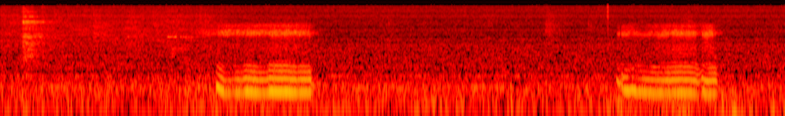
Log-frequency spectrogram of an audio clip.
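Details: Sleeping dog making two drawn-out, whining, squeaky breath sounds about four seconds apart: snoring with sleep vocalizing and twitches.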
